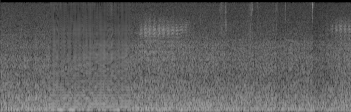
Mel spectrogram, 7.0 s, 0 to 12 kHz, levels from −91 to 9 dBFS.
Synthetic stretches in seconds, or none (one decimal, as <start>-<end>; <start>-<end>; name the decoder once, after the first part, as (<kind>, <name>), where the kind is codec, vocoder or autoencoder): 1.0-2.6 (vocoder, BigVGAN v2)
